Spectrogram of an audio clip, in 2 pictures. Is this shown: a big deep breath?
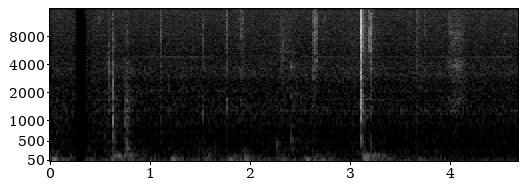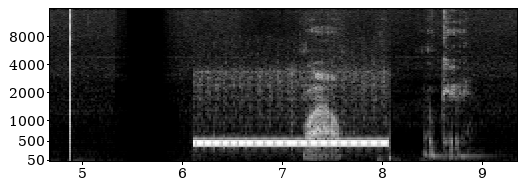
no

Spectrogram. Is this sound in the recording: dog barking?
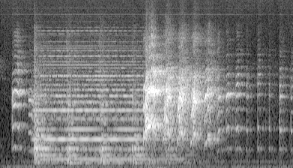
yes

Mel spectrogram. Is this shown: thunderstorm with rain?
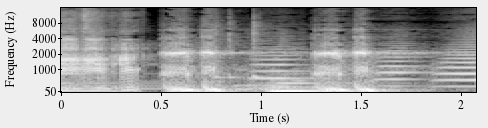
no

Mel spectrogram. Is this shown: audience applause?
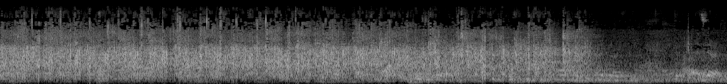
yes

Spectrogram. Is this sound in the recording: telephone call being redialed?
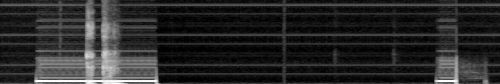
yes

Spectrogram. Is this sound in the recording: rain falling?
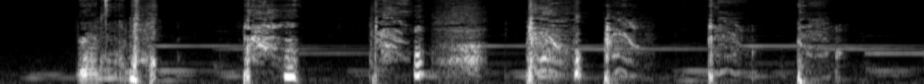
no

